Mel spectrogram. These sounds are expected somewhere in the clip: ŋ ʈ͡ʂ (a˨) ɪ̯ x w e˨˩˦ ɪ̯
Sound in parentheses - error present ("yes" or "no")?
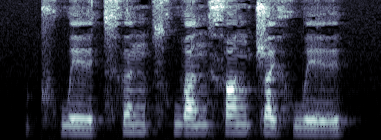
no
